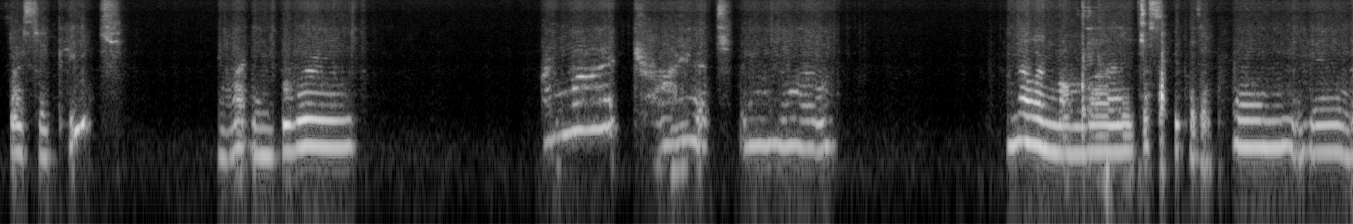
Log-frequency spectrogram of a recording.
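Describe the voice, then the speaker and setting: A woman's voice: on the high side, drawn-out words, vocal fry, pauses often, husky, phone-quality sound. A woman running a live card-making tutorial, chatting through each step for her viewers. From Australia.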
